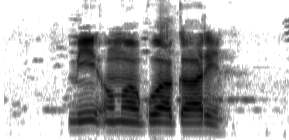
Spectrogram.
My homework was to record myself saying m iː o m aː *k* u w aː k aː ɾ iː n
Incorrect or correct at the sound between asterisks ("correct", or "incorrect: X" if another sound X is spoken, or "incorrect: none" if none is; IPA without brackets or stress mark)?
incorrect: ɡ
